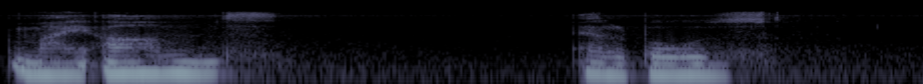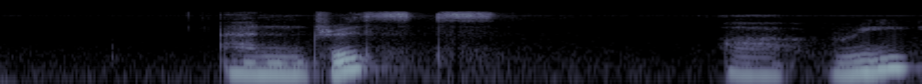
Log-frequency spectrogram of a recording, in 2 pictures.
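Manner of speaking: unhurried, measured phrases, each left to settle; guided relaxation. Real, not acted. Yoga teacher guiding a final relaxation in Shavasana, slow and calm.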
